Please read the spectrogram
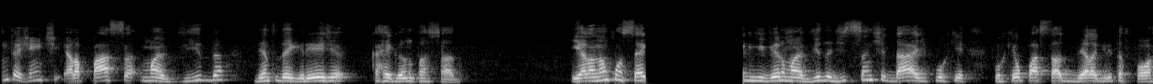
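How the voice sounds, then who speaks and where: Long, frequent pauses break up a man's speech, which has ordinary pitch variation. His pitch is fairly high, his tone dark and mellow. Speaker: youth conference preacher. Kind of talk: sermon. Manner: fast; animated.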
